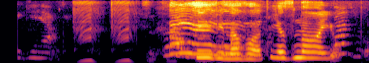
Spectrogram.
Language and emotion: Russian, sad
